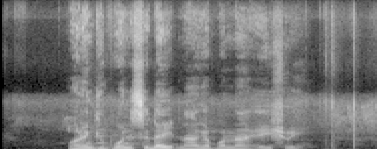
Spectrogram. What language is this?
Masai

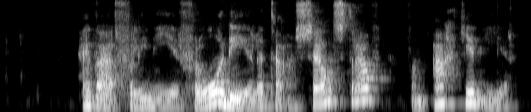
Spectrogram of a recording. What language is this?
Western Frisian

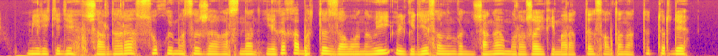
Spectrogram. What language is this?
Kazakh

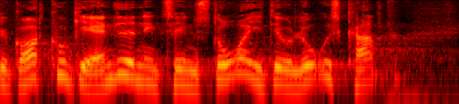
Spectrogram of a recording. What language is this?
Danish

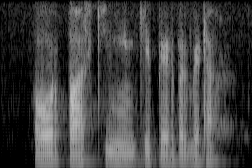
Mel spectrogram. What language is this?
Hindi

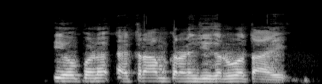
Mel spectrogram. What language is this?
Sindhi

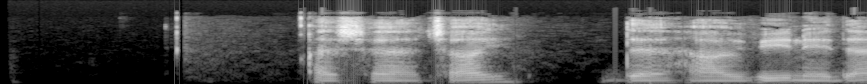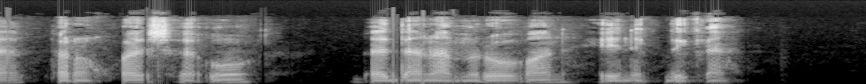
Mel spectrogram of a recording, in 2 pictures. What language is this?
Kurdish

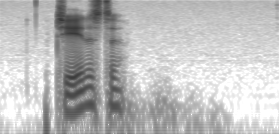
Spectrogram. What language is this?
Danish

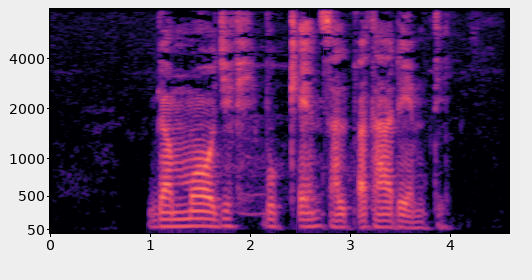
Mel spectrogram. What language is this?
Oromo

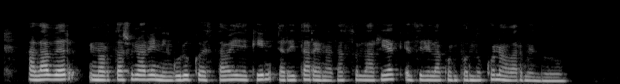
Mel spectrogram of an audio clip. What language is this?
Basque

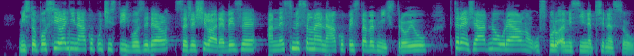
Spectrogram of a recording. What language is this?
Czech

